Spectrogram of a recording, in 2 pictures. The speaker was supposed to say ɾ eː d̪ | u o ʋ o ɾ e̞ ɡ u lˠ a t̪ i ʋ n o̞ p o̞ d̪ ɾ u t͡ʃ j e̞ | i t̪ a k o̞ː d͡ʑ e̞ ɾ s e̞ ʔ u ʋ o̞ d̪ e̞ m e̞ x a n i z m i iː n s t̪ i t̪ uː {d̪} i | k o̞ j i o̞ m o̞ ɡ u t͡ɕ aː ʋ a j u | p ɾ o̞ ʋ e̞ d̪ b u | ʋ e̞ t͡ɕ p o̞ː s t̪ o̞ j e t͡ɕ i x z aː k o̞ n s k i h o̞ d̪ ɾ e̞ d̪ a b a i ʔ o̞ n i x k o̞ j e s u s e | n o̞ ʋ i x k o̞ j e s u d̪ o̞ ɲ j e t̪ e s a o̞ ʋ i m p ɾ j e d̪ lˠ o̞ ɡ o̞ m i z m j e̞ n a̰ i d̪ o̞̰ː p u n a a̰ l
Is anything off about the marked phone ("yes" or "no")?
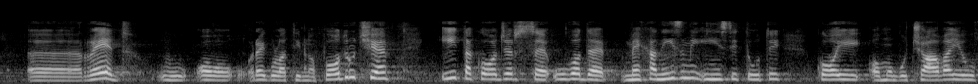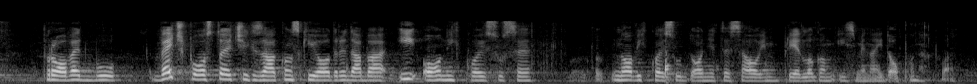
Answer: yes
